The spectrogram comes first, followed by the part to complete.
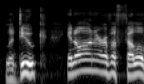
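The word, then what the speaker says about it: Leduc: several names including Leo which is now pronounced leuk in honor of a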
